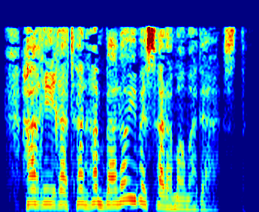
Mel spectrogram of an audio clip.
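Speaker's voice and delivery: high, loud cry; shouting. Acted. Pavel Pavlovich crying out to Velchaninov in a loud high voice. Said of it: "فریاد کشید".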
